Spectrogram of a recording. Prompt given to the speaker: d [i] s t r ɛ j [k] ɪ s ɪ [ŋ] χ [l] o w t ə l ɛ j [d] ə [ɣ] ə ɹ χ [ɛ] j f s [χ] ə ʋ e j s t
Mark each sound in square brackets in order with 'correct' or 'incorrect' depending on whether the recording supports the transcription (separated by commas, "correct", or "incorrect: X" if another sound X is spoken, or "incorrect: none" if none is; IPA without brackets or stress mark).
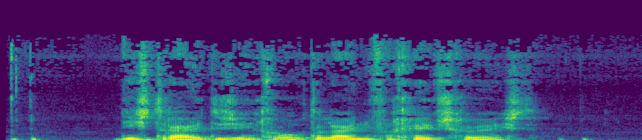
correct, incorrect: t, incorrect: n, incorrect: r, incorrect: n, incorrect: v, incorrect: e, correct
